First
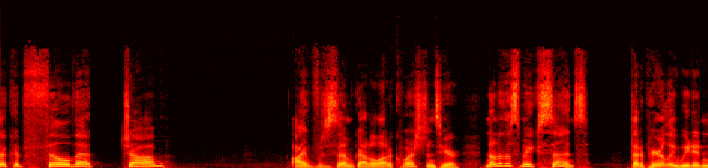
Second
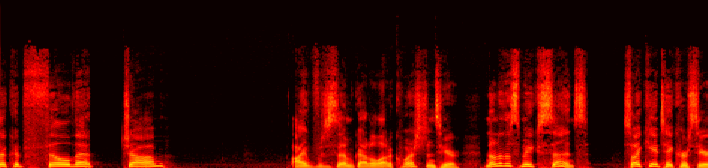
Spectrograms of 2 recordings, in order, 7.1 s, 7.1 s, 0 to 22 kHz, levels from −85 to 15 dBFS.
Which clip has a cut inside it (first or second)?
first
